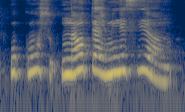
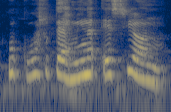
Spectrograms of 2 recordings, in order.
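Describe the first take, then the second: First: Não said higher and louder, hit hard; stress on não. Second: Said in the usual way. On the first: Shown as a demonstration. Teacher showing students the negative sentence, não stressed. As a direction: lean on the word não to show the negation. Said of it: "É uma frase negativa". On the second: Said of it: "É uma frase afirmativa".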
